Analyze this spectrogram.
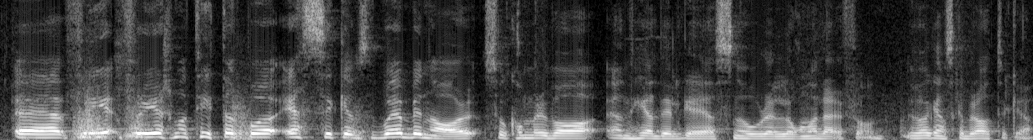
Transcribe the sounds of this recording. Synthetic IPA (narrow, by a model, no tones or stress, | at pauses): fœɾeːfœɾeːʂɔmhaʈʰɪt̪ːat̪̚pʰɔɛsɪkənswɛbɪnɑːɾsɔkʰɔmːəɖɛvɑːɛnɦeːld̪eːlɡɾɛjːəɾsnuːɾɛləɭoːnad̪æ̰ɾɪ̰fɾo̰ːnd̪ɛvaɾɡanskabɾɑːt̪ʰʏkːəja̰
